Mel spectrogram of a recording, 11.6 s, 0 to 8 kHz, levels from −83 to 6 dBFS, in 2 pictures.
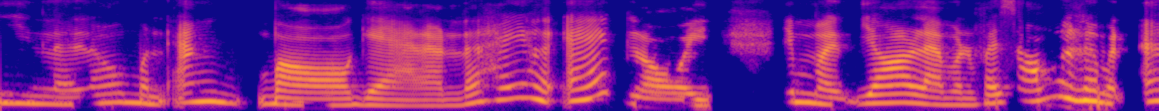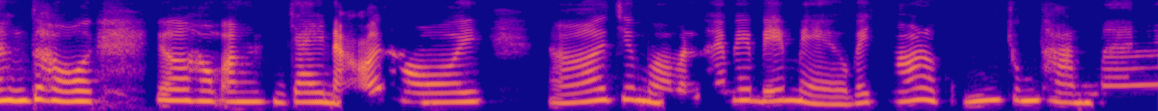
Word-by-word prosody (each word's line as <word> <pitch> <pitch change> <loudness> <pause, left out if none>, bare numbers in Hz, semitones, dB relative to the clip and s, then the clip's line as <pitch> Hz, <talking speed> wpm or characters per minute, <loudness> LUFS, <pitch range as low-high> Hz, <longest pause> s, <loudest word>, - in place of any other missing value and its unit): nhìn 220 -2 -2
là 195 -2 -4
đâu, 235 +2 -4
mình 225 -4 -1
ăn 250 -1 +2 0.2
bò, 175 -2 +4
gà 170 -2 +1
là 155 - +2
đã 215 - -2
thấy 330 +4 -2
hơi 320 - +3
ác 360 - +2
rồi, 165 -2 +1 0.5
nhưng 250 -1 +1
mà 200 -3 +6
do 230 +2 +7
là 205 -5 +6
mình 175 0 -2
phải 220 - +2
sống 275 +3 +2
cho 350 - +7
nên 290 -3 +8
mình 210 - +1
ăn 290 +2 +2
thôi, 275 -3 +1 0.3
chứ 300 -1 0
hông 275 -1 -2
ăn 265 0 -2
chay 255 -1 -3
nổi 235 - 0
thôi. 255 +1 -4 0.3
Đó, 250 +5 -3
chứ 325 - -6
mà 260 -6 -1
mình 185 - -8
thấy 265 - -8
mấy 300 0 -4
bé 280 +1 -3
mèo, 210 -10 -5
bé 230 - -7
chó 265 - -4
nó 305 - -3
cũng 285 +3 -4
trung 290 -1 -3
thành 245 -2 -5
mà. 230 0 -11
250 Hz, 240 wpm, -19 LUFS, 215-285 Hz, 0.5 s, nên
